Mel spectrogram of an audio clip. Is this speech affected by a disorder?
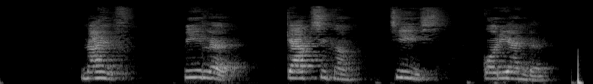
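No.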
